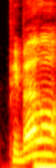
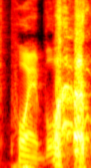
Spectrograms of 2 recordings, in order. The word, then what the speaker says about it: Puebla: We have Pubella on June 19th and the 20th. It's Puebla. Puebla!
